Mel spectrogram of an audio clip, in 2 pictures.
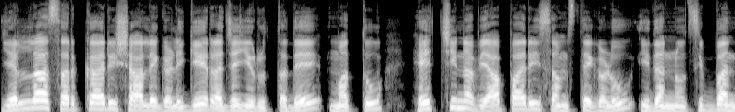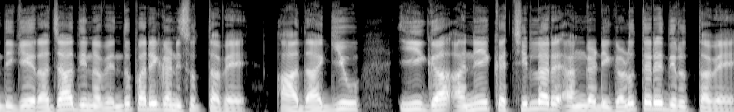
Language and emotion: Kannada, neutral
